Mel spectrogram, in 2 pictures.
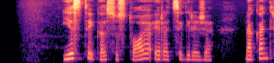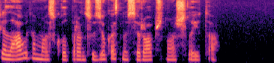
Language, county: Lithuanian, Šiauliai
